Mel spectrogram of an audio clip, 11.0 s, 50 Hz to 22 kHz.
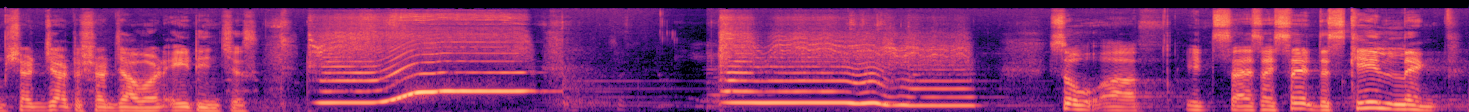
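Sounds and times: slide flute gliding notes: 2.3 - 7.6.

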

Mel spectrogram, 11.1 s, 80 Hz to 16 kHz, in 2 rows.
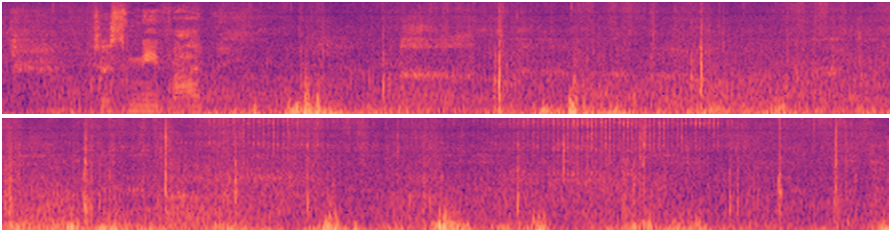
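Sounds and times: roller skate wheels on asphalt: 0.0 - 11.0.

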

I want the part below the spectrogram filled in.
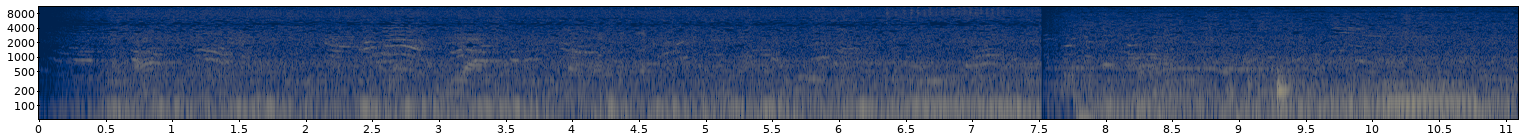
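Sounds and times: people calling and chattering: 0.0 - 11.0.

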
